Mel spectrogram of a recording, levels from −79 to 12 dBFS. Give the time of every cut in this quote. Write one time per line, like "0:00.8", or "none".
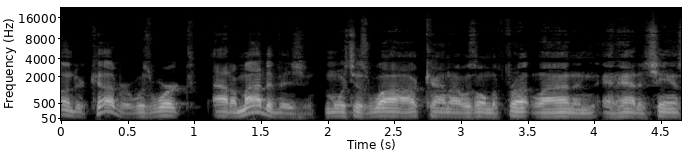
0:01.0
